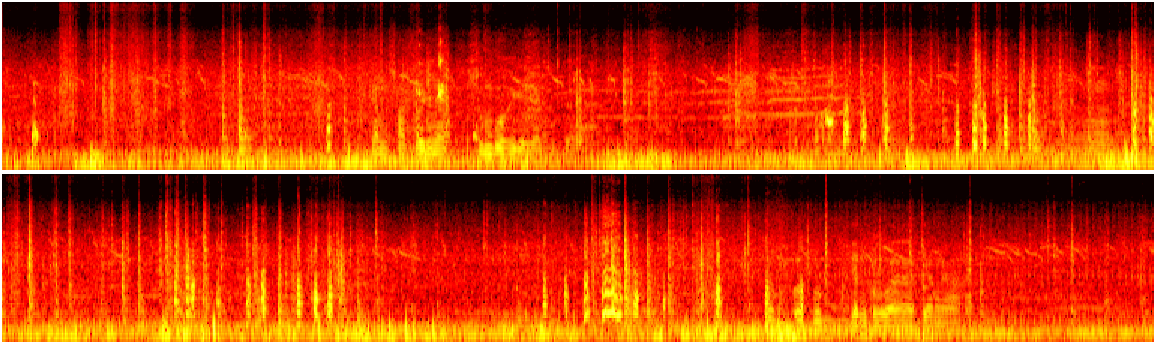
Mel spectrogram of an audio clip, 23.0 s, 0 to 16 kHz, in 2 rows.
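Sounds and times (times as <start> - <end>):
chicken clucking: 0.0 - 23.0.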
